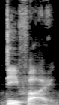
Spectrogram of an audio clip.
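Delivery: "DeFi" said as DEE-fye; DeFi as one word. Real, not acted. Host introducing today's topic, "DeFi" pronounced DEE-fye. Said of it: "I think that's how it's pronounced".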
